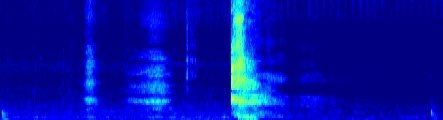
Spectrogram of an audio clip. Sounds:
Sneeze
